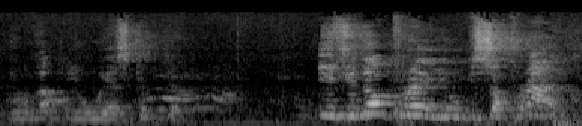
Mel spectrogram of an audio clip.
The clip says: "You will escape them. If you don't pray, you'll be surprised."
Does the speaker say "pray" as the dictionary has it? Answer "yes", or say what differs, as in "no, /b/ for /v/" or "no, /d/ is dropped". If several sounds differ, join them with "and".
yes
